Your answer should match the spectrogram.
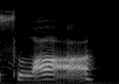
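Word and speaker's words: Sluagh: So that's the Vikras, and then this one is called the Slaw, which sounds kind of coleslaw fairies. – Coleslaw, but it's spelled like S-L-U-A-H. Ooh. A-G-H. So it's not like coleslaw, but different.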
